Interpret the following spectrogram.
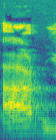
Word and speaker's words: rutin: It is spelled R-U-T-I-N, rutin.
